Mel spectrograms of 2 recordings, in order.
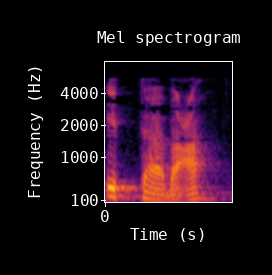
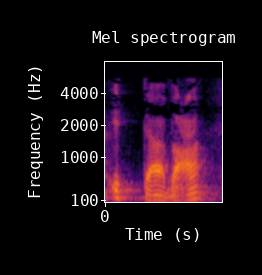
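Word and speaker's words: اتّابع: ولذلك ممكن أن نقول اتابع، اتابع، لاحظ أجئنا بهمزة الوصل وكسرناها لما نطقنا بها في البداية، في البداية فقلنا اتابع، أو اتبع، اتبع.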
